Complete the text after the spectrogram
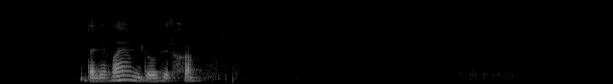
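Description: Liquid pours into a glass jar.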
